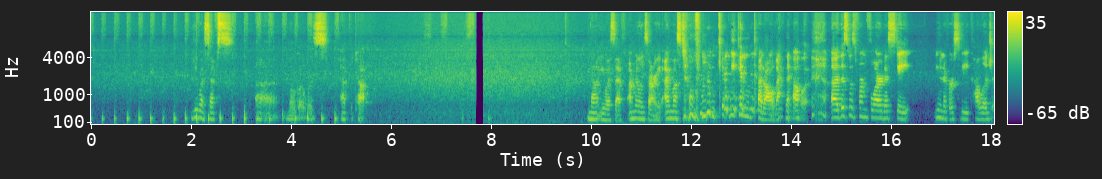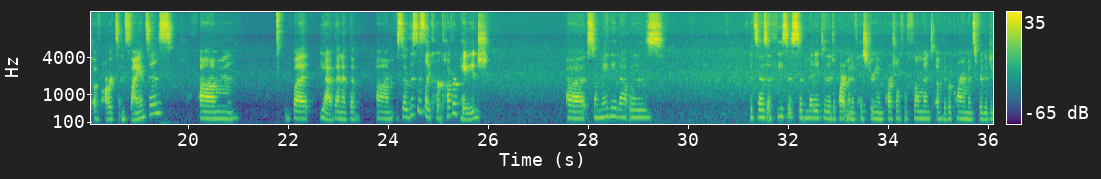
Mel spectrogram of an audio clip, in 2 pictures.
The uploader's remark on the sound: Please excuse the poor sound quality and background noises in this episode, which was recorded several months ago when we were still figuring out all of our settings.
